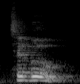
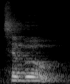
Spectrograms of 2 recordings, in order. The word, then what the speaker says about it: taboo: Taboo. You stress boo, it's taboo.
